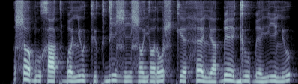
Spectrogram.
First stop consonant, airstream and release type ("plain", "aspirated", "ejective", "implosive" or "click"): implosive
